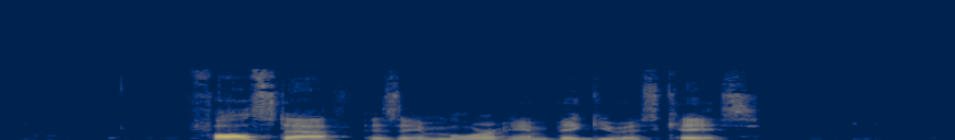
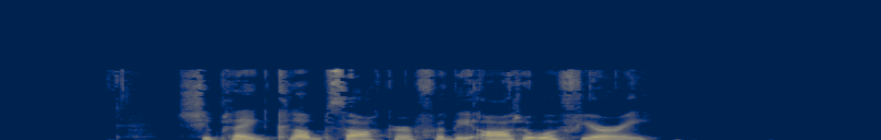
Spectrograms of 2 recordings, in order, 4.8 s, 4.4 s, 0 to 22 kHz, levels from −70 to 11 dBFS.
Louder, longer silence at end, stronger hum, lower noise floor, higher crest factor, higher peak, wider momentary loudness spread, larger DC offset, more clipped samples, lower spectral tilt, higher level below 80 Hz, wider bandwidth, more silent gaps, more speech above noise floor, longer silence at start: about the same, -21 LUFS vs -21 LUFS; second, 1 s vs 1.2 s; neither; second, -68 dBFS vs -80 dBFS; about the same, 22 dB vs 20 dB; about the same, 0 dBFS vs -2 dBFS; first, 17 LU vs 10 LU; neither; neither; about the same, -5 dB/octave vs -5 dB/octave; first, -48 dBFS vs -62 dBFS; about the same, 11.5 kHz vs 12 kHz; neither; second, 48 dB vs 60 dB; first, 1.05 s vs 0.9 s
